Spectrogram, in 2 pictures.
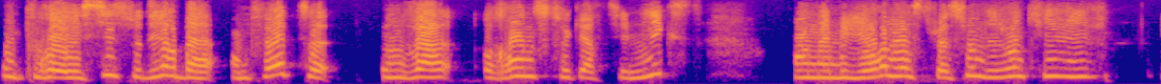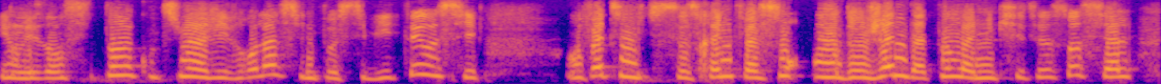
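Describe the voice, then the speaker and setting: Woman, audience speaker, articulate, earnest, rapid, fairly high voice, dry lo-fi sound. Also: mellow, dry recording. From Paris suburbs, France. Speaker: urban planner and activist in the audience. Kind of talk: argumentative audience comment. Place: small crowded café room. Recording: dull, lo-fi event recording.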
